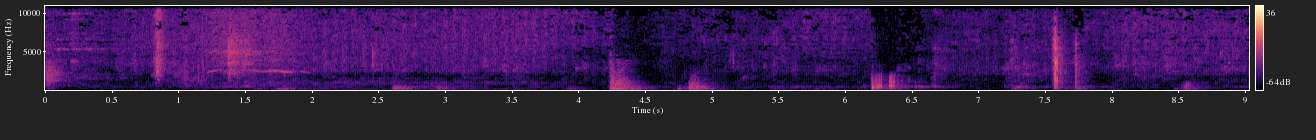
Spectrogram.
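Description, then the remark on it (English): Quiet sounds of a speaker drinking water in a church before getting started: a few soft sips and gulps with faint liquid splashes, scattered irregularly with no talking. “Get a little water here before we get started.”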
